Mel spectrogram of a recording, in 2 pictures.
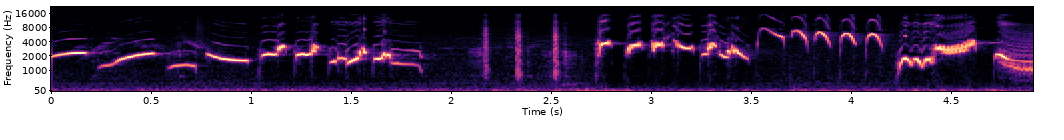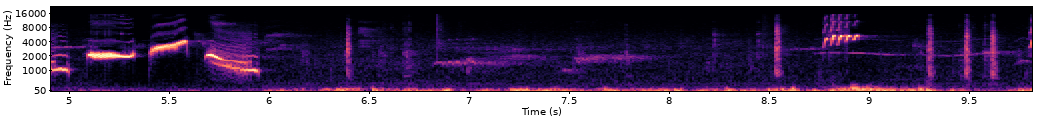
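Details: White-rumped shama singing a varied song full of mimicked phrases, meant to prompt other shamas into song: rapid sweeping whistles rising and falling, quick ticking series, then softer notes over low background rumble.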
